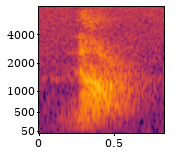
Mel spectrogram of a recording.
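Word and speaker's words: 那儿: hacia allá nar y es importante ver que acá es el tono descendente que es nar porque es importante porque nar significa allá yo voy allá ahora si pronunciamos esto con un tono diferente nar nar esto significa a dónde Entonces nar es allá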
